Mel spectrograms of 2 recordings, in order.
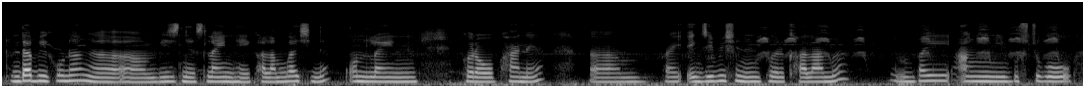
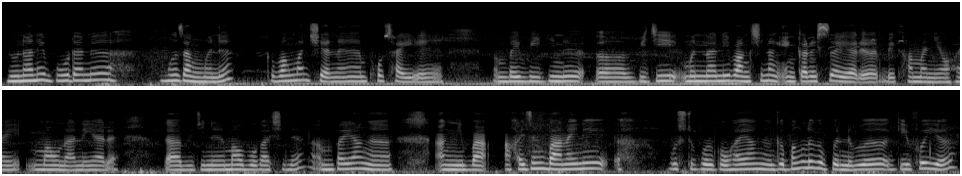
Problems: none marked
